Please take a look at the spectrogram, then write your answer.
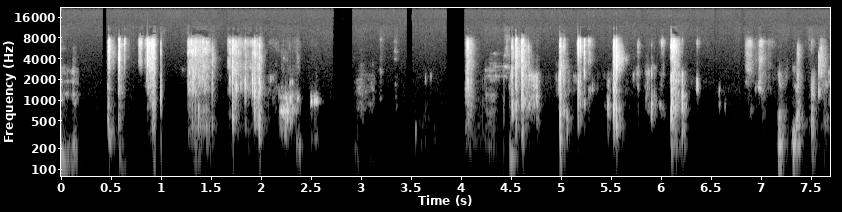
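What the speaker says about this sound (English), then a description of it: "run it through your cutting machine" An electronic craft cutting machine slices through card stock for a kids' Fourth of July card, giving close, crisp bursts of scraping and clicking in irregular runs with brief pauses.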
